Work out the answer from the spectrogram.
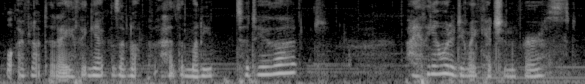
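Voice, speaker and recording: A soft-spoken woman chatting on a cozy ASMR livestream, with a creaky voice that often slips into a breathy whisper. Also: medium pitch, fast talker. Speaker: streamer.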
